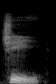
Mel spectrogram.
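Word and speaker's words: gee: A G or G, it is pronounced G, the accomplice of a cheapjack, who stimulates trade by pretending to buy something.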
